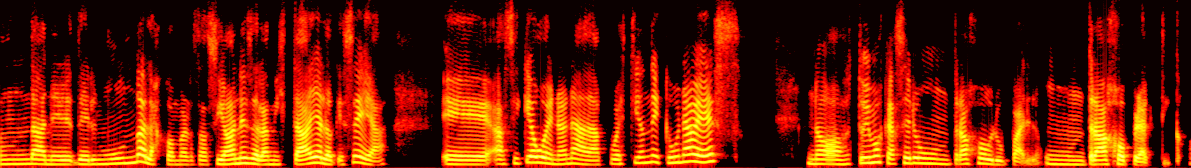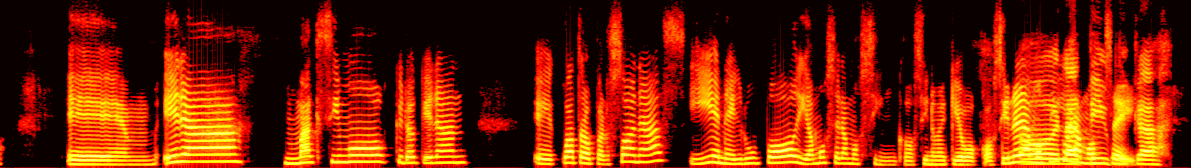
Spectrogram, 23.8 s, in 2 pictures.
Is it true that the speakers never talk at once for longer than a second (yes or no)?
no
